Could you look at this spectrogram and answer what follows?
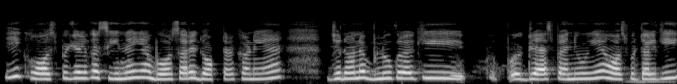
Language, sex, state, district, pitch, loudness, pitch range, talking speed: Hindi, female, Odisha, Nuapada, 270 Hz, -15 LUFS, 250-295 Hz, 185 wpm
